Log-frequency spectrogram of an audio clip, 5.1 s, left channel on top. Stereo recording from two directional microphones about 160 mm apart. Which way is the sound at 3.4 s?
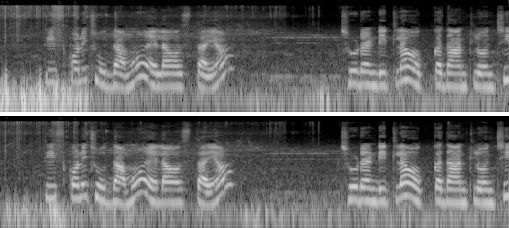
80° right.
